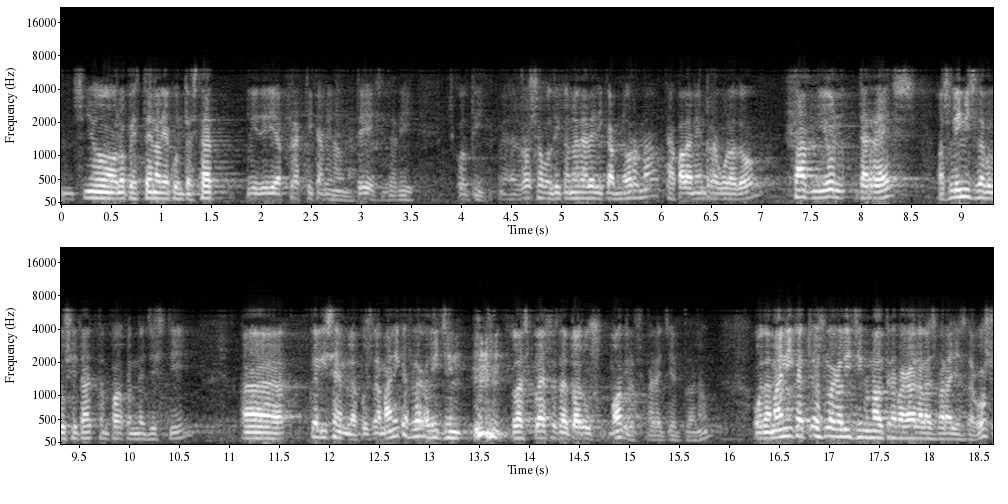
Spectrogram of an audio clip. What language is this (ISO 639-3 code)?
cat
